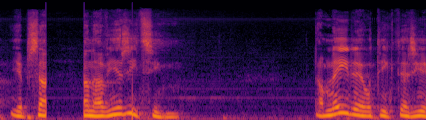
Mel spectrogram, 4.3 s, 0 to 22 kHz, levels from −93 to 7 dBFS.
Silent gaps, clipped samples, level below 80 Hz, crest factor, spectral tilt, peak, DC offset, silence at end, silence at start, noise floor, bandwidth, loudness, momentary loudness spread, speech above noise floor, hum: none; under 0.1%; -50 dBFS; 16 dB; -5.5 dB/octave; -8 dBFS; under 0.1%; 0 s; 0 s; -54 dBFS; 15.5 kHz; -23 LUFS; 9 LU; 32 dB; none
